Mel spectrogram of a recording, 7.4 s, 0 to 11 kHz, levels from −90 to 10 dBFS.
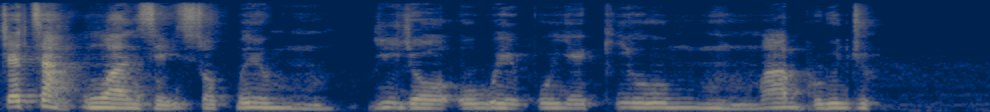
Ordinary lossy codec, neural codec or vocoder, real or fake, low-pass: none; codec, 16 kHz in and 24 kHz out, 1.1 kbps, FireRedTTS-2 codec; fake; 9.9 kHz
